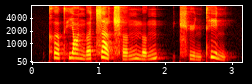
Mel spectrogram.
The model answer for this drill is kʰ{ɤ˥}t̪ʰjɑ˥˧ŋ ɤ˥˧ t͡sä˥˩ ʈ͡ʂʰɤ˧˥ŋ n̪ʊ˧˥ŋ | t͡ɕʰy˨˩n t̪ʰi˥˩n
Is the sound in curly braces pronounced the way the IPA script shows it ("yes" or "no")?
no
